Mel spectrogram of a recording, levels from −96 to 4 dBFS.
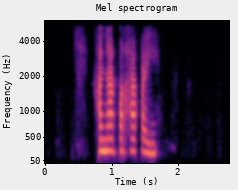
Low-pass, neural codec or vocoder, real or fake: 5.4 kHz; codec, 16 kHz, 1 kbps, FreqCodec, larger model; fake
